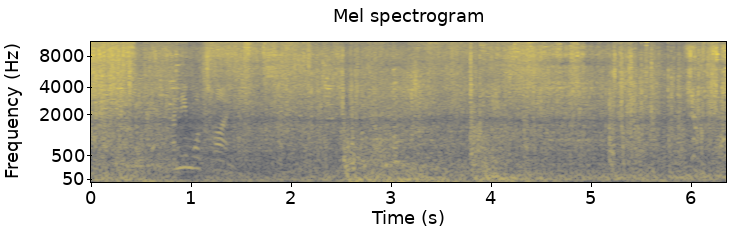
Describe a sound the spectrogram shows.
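Magic spell effects whoosh.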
